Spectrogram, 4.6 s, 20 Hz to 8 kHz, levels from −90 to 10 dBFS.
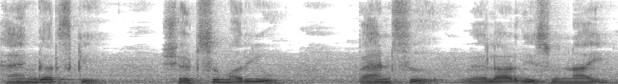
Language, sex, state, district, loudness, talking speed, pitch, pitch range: Telugu, male, Telangana, Mahabubabad, -16 LUFS, 90 wpm, 135 Hz, 130-140 Hz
